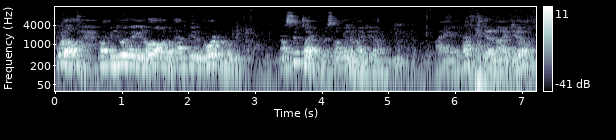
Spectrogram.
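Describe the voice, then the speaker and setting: A man's voice: high voice, a little fast, natural voice. A man playing an earnest, loyal lawyer in a live staged radio play. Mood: flustered resolve. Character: earnest, loyal young lawyer pleading with friend. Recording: roomy, distant audience recording with noise.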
